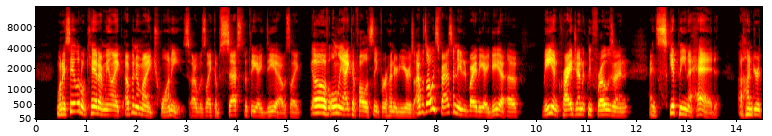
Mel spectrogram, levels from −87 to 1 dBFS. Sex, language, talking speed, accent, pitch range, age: male, English, 195 wpm, American, 135-210 Hz, 30-49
